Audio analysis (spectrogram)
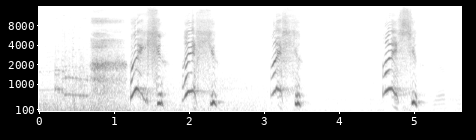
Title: sneezes multiple consecutive times on stream [HololiveEN]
